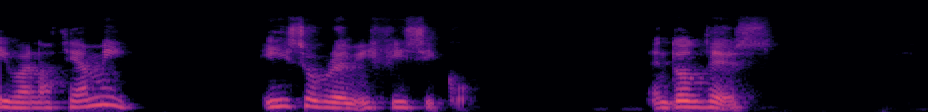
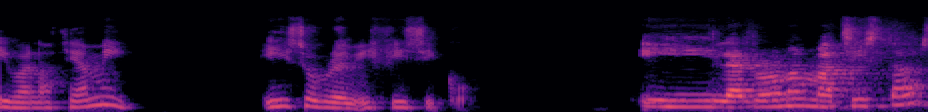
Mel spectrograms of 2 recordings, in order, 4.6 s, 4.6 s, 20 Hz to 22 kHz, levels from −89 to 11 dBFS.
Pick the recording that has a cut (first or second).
second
